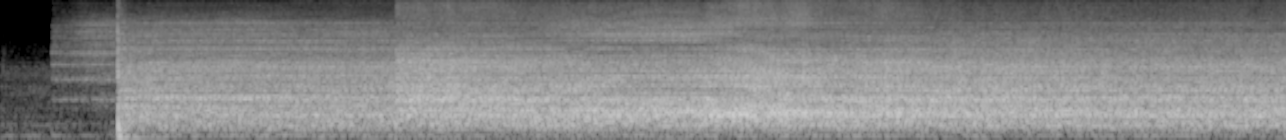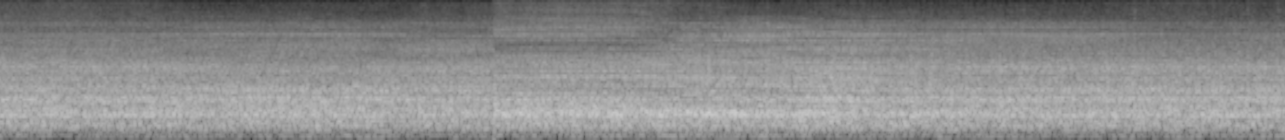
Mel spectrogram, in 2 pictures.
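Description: A steady rushing roar that starts suddenly about half a second in and grows louder about two seconds in: the heater warming the Stirling engine's hot end.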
